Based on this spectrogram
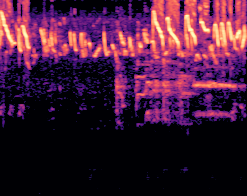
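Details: White-eye from Lombok, described as an actively singing bird in a super ngalas style with tembakan bursts: rapid, high, thin whistled notes sliding downward in quick twittering runs. A rooster crows in the background midway.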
